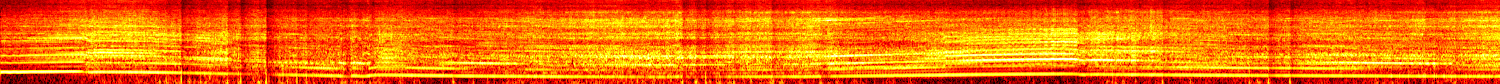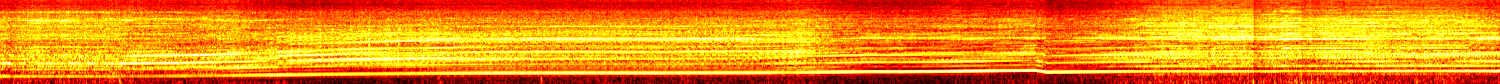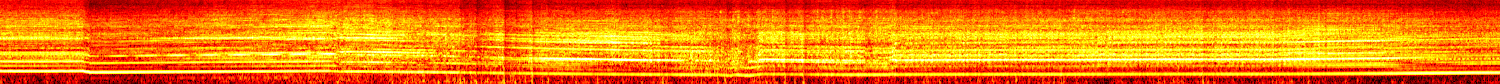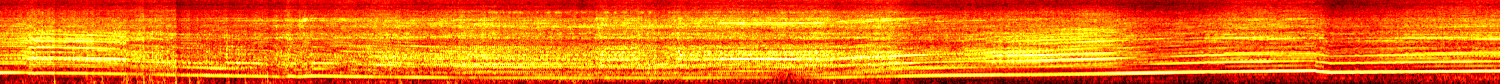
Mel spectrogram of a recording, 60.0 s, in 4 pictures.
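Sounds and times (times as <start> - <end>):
wind rush: 0.0 - 24.1, 24.7 - 60.0
motorcycle engine revving high: 0.0 - 60.0.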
